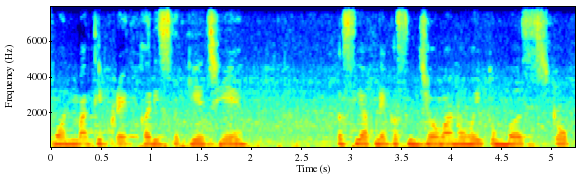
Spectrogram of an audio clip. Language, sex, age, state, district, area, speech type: Gujarati, female, 18-30, Gujarat, Narmada, rural, spontaneous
